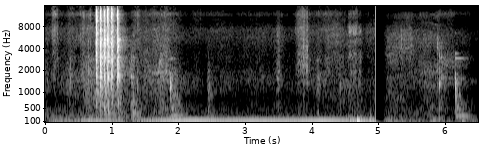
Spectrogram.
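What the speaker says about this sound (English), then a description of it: "If you've never used one of these torque multipliers, they are nice." A torque multiplier is worked on the rotor of a Gleaner R52 combine, giving a steady mechanical grinding hum, a few clicks and ratchet ticks, and a sharp clack near the end. The sound is close and moderate in level.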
